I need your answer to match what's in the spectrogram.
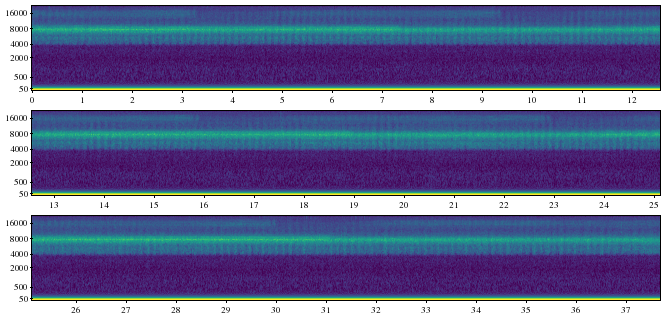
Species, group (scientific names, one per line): Metaplastes ornatus
Orthoptera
